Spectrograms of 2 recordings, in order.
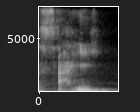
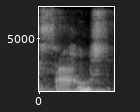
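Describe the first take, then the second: First: The name ends in a vowel, no final s. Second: The name is read as spelled, ending in s. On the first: This is how the French name is actually pronounced. "mas a pronúncia é Sarri" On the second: This is how the name is written. "a escrita é Sarros"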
